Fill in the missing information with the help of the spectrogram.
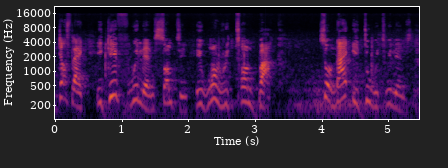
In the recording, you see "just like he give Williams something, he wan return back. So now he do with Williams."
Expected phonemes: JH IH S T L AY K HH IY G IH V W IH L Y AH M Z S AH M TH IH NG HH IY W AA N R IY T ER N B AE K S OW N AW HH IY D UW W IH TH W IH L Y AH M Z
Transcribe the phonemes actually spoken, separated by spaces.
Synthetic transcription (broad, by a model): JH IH S T L AY K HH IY G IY V W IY L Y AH M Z S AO M T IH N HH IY W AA N R IY T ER N B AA K S OW N AW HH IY D UW W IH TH W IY L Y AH M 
